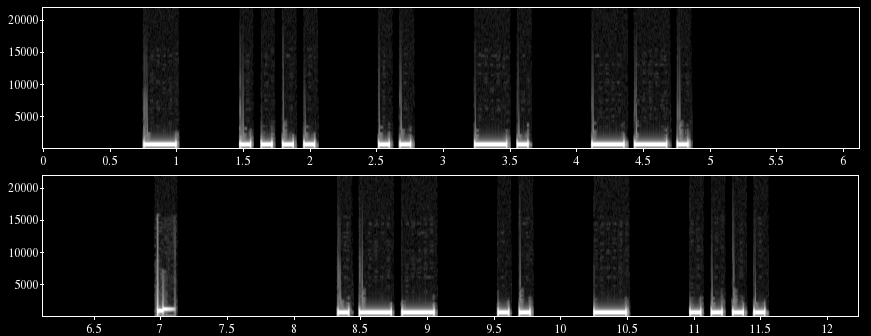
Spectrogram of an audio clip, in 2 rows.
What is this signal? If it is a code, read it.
Morse code, heard as a keyed tone, about 15 wpm, spaced as for 11 wpm, 700 Hz. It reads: THING WITH
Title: 2x Character Spacing - Top 100 Words - 15wpm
